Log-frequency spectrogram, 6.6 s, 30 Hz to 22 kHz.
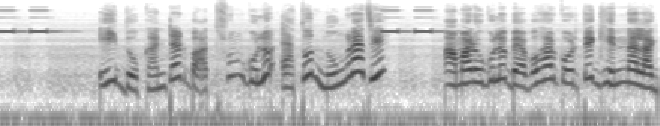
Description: Beep code, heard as a piezo beeper, played twice, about 4200 Hz, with room echo and speech in Bangla. 2 short. In AMI BIOS tables: memory parity error; in IBM BIOS tables: self-test error shown on screen; in Dell tables: no memory detected.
